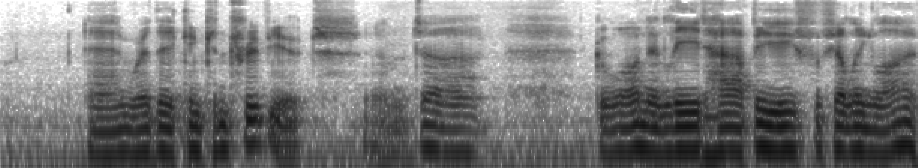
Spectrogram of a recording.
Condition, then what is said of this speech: Cleft palate. And I started talking about, and you can see how serious his case is, and but that little guy now does cartoon voices for part of his living.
